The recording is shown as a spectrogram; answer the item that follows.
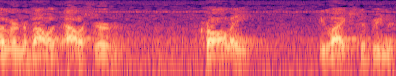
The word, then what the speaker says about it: Crowley: an avowal of Aleister Crowley he likes the penis had his name pronounced Crowley to rhyme with holy and the Satanist today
